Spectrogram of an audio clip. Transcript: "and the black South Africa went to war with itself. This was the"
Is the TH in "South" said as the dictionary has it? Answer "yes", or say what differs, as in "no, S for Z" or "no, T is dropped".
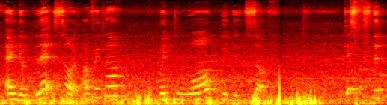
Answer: no, T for TH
